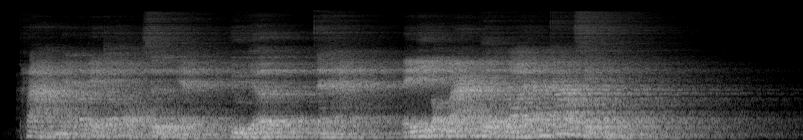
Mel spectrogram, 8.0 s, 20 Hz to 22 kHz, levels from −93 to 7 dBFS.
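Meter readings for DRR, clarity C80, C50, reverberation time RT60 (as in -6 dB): -9.5 dB, -2.5 dB, -4.5 dB, 2.8 s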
